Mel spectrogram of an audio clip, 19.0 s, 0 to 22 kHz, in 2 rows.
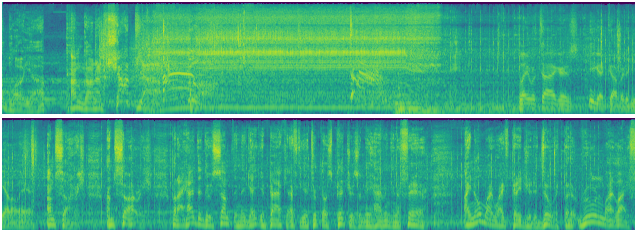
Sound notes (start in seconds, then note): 1.9 screaming; 3.0 chain saw buzzing; 4.9 yelling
